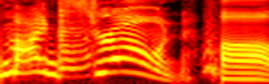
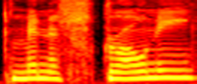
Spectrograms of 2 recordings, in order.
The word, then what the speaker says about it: minestrone: I get his minestrone. Lenny, it's pronounced minestrone.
